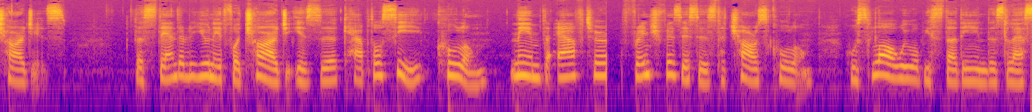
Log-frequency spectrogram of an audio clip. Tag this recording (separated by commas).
Speech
